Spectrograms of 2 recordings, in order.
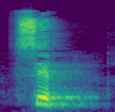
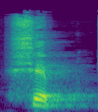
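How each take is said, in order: First: शिप said as "sip", with a hissed s at the start; plain S sound. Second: शिप said as "ship", opening on sh; SH sound. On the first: Teacher contrasting two words for learners, शिप with plain s. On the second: Teacher contrasting two words for learners, शिप with sh. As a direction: start शिप with a full sh, not s. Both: Shown as a demonstration. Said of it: "देखिए कितना फर्क है".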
